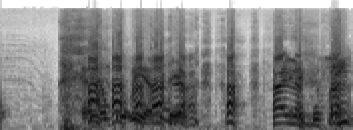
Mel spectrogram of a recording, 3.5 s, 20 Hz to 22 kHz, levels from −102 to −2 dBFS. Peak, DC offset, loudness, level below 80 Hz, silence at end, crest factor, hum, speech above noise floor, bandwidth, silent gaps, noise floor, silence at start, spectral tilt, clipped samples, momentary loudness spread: 0 dBFS; under 0.1%; -9 LUFS; -32 dBFS; 0 s; 10 dB; none; 35 dB; 17 kHz; none; -44 dBFS; 0 s; -3.5 dB/octave; under 0.1%; 9 LU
